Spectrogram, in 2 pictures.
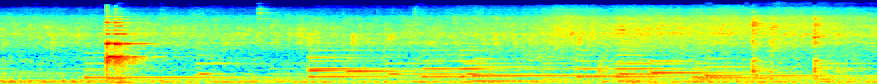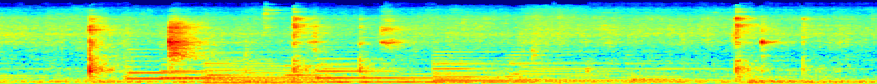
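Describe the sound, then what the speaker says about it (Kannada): Ridge gourd sizzles as it fries in a pan with turmeric and is stirred, a soft steady crackle broken by several sharp spoon scrapes and clanks against the pan, with no talking. "ಸ್ವಲ್ಪ ಫ್ರೈ ಆಗಲಿ"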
